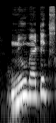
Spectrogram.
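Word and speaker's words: pneumatics: ऊपर भी बताया था कि एस से पहले हो या फिर एन से पहले हो तो पी साइलेंट रहती है। न्यूमेटिक्स का मतलब होता है गैस यांत्रिकी, यानी कि वायुशास्त्र जिसे बोला जा सकता है, ये होता है न्यूमेटिक्स, न्यूमेटिक्स बोला जाता है।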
